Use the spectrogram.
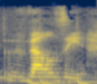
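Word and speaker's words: Velzie: we have the name velzy it's about v-e-l-z-i-e velzy this one is again very sweet fun with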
